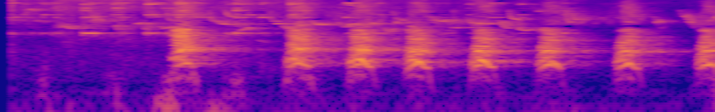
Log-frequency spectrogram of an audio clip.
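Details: A Dachsbracke dog training on wild boar for hunting gives a quick run of hoarse, evenly spaced barks, about two or three each second.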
